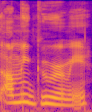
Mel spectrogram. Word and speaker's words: Amigurumi: Because it's Amigurumi or it's Amigurumi. It depends how hard you put that second U sound. – It's Amigurumi. – Yeah. – That's how it's spelled. – But when you say it too fast, it's like Amigurumi. – I think a lot of people say Amigurumi. Like they put in an extra M.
